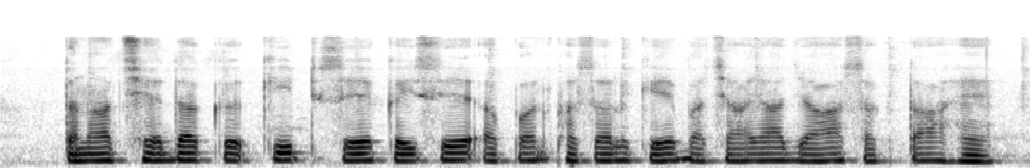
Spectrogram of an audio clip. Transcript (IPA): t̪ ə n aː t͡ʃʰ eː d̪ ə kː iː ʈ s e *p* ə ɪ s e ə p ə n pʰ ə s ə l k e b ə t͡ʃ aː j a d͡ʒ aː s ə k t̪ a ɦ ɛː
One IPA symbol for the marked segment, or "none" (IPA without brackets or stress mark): k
